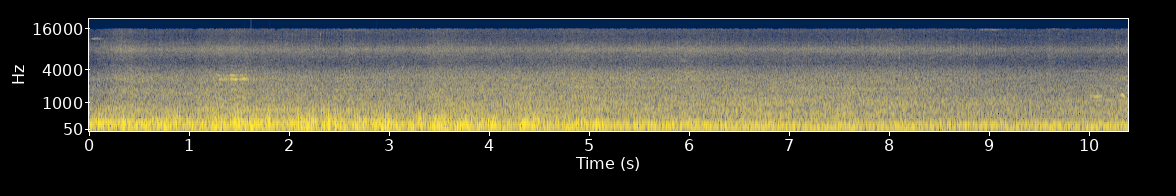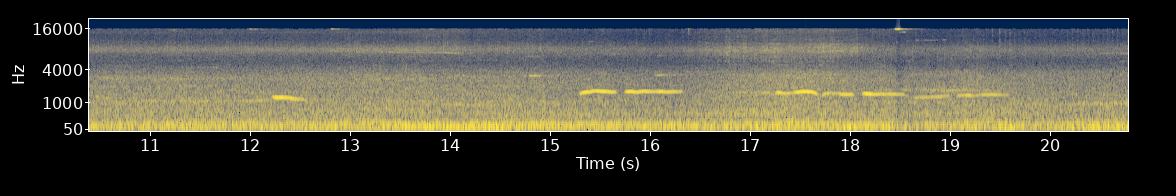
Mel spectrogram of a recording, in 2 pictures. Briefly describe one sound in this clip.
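Traffic hums and drones all around.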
